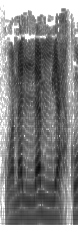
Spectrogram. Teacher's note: ميم ساكنة جاء بعدها الياء الحكم التجويد إظهار شفوي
